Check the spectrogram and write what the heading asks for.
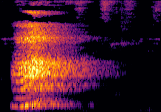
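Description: A woman's long, breathy vocal sound like a sigh. It starts suddenly and fades away over about a second and a half.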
